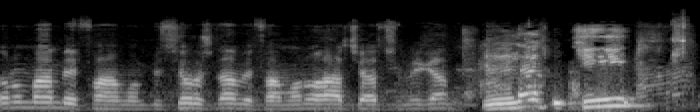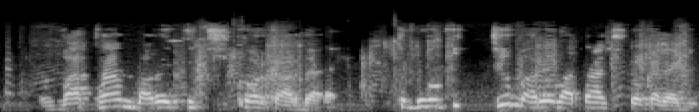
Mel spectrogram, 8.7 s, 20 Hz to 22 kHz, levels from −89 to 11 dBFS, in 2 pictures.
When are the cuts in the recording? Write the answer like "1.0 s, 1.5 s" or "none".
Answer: 2.9 s

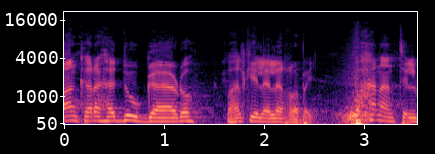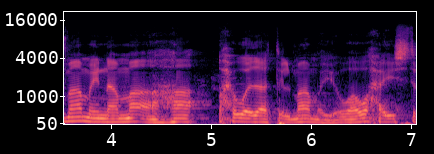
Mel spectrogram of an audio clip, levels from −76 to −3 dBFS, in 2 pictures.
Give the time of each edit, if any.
2.7 s

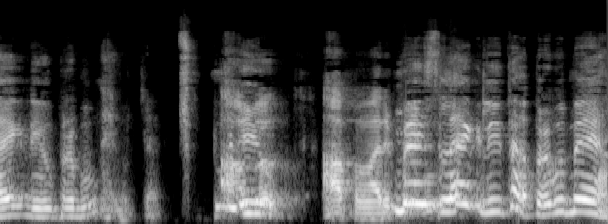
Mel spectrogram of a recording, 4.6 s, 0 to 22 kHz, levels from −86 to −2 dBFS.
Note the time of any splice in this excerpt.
none

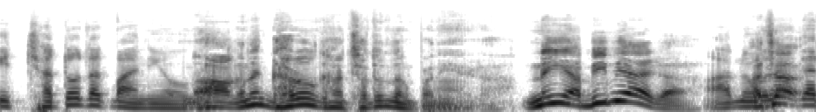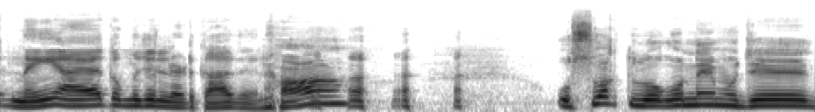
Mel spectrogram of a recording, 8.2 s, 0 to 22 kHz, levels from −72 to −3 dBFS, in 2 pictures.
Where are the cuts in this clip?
none

